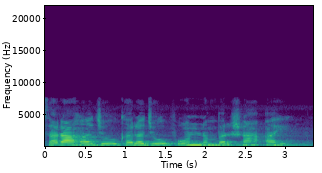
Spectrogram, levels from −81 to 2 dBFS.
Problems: constant background noise, echo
